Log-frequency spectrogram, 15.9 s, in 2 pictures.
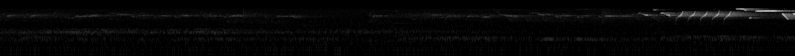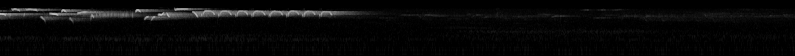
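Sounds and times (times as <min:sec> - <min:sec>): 
Eurasian wren Troglodytes troglodytes singing: 0:06.4 - 0:11.6.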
